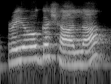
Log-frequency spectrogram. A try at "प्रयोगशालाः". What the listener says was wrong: Shalaha, that ha should not be pronounced distinctly. Just go along with the verb, the vowel. Utpitikaha, Prayogashalaha, not shalaha. We don't do say like that. It goes along with the vowel.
